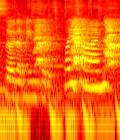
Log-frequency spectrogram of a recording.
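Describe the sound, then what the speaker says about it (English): Puppies barking in short repeated yips through steady, close talking that runs the whole time. "You can hear my puppies barking."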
